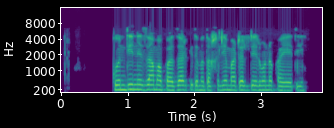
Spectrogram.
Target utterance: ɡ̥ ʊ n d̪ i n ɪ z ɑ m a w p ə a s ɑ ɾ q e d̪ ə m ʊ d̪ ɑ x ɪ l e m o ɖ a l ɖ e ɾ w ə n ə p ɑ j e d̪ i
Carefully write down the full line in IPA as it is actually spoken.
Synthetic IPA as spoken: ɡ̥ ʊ n d̪ i n ɪ z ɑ m a w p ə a z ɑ ɾ k e d̪ ə m ʊ d̪ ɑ x ɪ l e m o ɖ a l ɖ e ɾ w ə n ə p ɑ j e d̪ i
